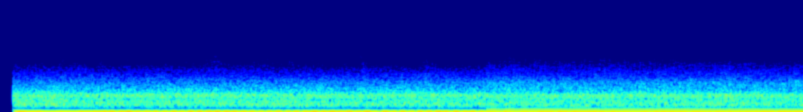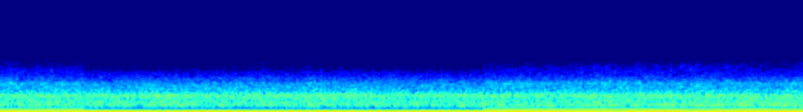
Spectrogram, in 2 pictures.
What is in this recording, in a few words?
noise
